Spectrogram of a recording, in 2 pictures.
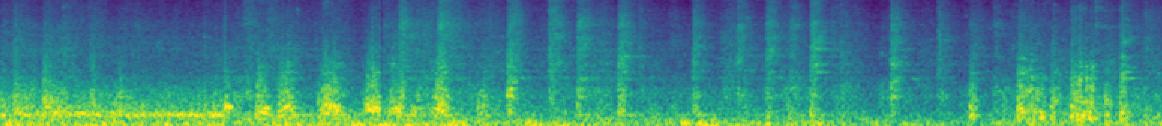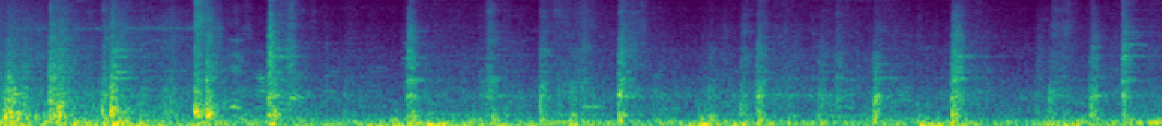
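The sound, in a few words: Banglabandha Express train running on the rails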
